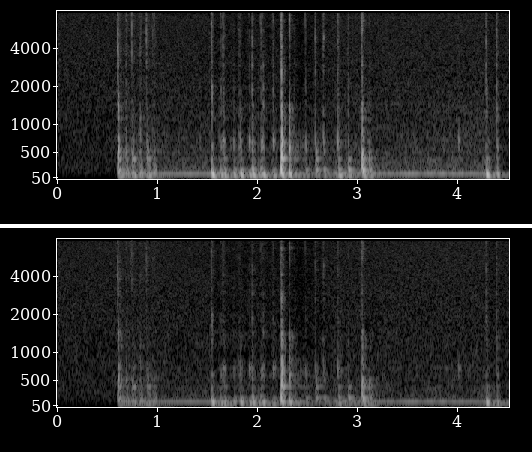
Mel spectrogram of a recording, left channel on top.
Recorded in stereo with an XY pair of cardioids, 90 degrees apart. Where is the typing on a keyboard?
55° left, 0.6 m.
